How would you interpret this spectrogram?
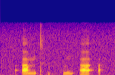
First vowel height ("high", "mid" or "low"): low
